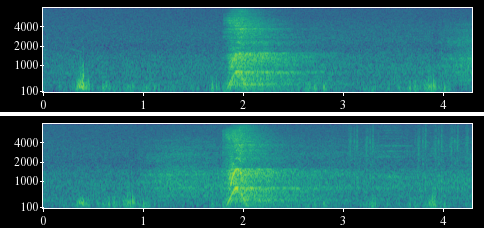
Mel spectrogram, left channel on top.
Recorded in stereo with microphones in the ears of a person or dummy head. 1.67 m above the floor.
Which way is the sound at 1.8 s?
40° right (ahead or behind).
